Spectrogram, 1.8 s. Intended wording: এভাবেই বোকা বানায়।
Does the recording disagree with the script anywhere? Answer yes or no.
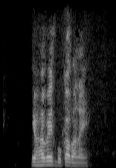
no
